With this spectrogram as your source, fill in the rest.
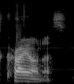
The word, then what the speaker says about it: Cryonis: since i said it right how do you pronounce it correctly cryoneces cryoness no it's not cryonesis it's cryoness i want to say chronesis yeah um i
